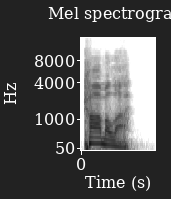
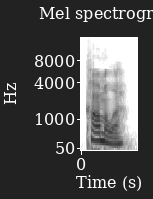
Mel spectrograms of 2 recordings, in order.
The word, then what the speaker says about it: Kamala: Here's how I remember it. I just remember comma, like punctuation. – Okay. – Allah. – Kamala. – Kamala. – Yep. Kamala.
